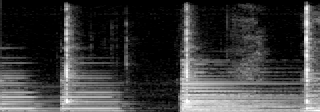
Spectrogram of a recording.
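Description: Electronic keyboard holding a sustained low note, with a steady click beat about two and a half times a second; the note fades and a new one is struck about a second in. A hummed note with vibrato starts right at the end.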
